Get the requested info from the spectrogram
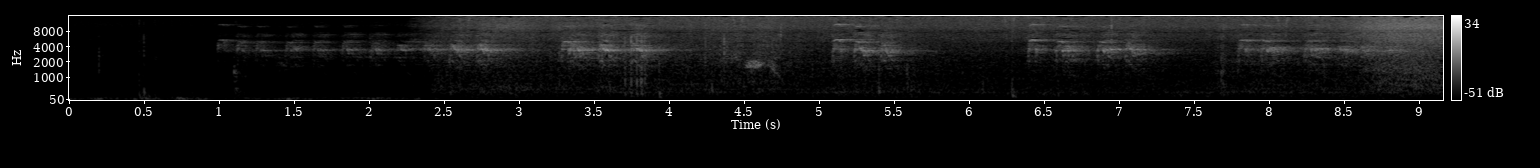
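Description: Faint songbird calls in woodland: short high chirps that start about two seconds in and repeat every second or so.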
